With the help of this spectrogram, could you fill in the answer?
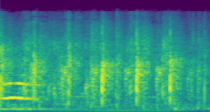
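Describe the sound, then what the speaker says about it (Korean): At a Wednesday rally in Soseong-ri opposing the THAAD deployment, a handful of scattered, fairly sharp claps ring out at irregular intervals, with a brief voice at the start. "우리 이종희 위원장님께 큰 박수 다시 한번 부탁드리겠습니다"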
